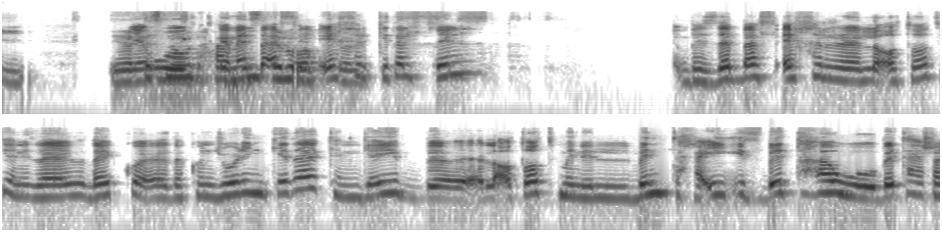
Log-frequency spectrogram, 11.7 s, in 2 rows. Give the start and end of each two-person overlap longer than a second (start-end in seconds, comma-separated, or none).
0.8-2.3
